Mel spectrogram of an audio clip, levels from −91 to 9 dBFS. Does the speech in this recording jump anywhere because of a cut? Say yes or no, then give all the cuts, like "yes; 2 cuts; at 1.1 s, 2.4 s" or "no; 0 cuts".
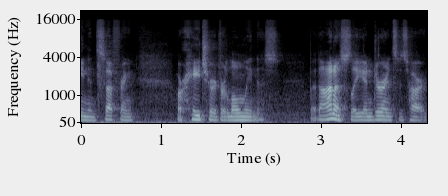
yes; 2 cuts; at 1.7 s, 2.8 s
